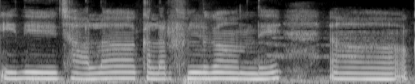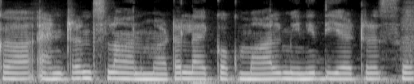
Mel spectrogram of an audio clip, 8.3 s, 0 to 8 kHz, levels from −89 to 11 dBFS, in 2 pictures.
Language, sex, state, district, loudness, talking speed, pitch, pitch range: Telugu, female, Andhra Pradesh, Krishna, -13 LUFS, 125 wpm, 205 Hz, 200-210 Hz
